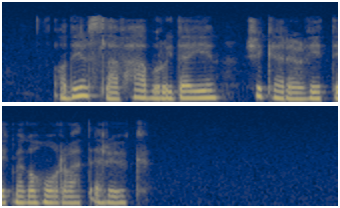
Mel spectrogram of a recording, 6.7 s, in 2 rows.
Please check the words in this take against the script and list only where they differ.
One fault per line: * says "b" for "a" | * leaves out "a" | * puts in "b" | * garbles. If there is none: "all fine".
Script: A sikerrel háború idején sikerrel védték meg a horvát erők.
* says "délszláv" for "sikerrel"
